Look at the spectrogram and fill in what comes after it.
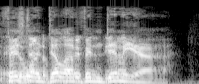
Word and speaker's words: Festa della Vendemmia: Festa della Vendemmia. I'm sorry, I probably said that wrong. – Festa della Vendemmia. – That's it.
